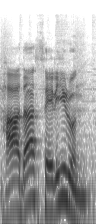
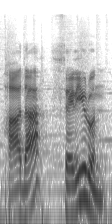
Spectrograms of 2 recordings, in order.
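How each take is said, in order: The two takes are said the same way.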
